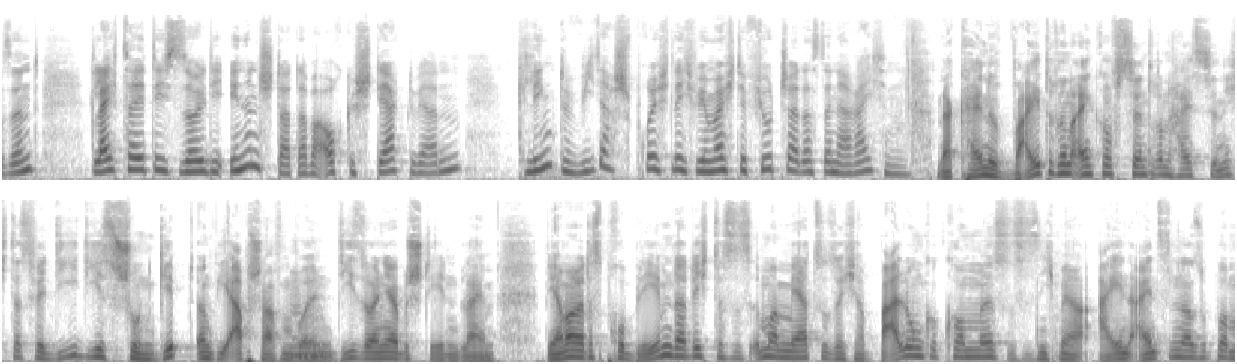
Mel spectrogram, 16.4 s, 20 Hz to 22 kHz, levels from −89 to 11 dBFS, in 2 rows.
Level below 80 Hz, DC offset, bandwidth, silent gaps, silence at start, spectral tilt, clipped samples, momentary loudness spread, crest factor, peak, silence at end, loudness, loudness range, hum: -48 dBFS; under 0.1%; 16 kHz; none; 0 s; -6 dB/octave; under 0.1%; 8 LU; 20 dB; -12 dBFS; 0 s; -33 LUFS; 5 LU; none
